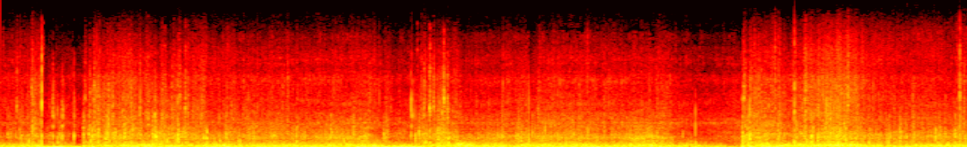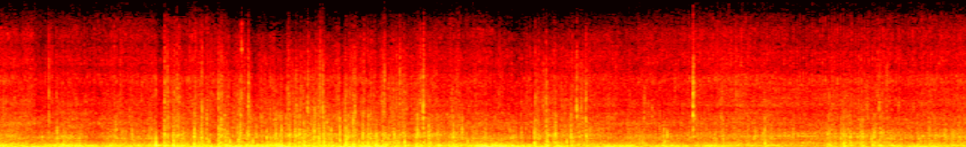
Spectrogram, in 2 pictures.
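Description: Mountain bike riding down a dirt trail: wind rushing over the camera microphone, tyres rolling over dirt and rock, and the bike rattling with frequent knocks. A sharp knock comes about six seconds in.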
